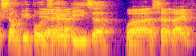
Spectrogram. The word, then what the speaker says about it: Ibiza: I probably know them they say it like pizza it means that we're going to Ibiza I'm gonna eat pizza in Ibiza yeah even in the u.s.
